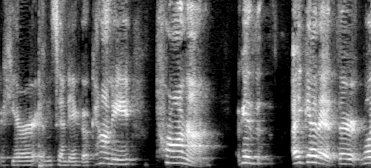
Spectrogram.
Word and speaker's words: prAna: Okay, look, when I first saw this name, I thought it was PR Anna, like a PR executive named Anna. And it's not, it's Prana.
